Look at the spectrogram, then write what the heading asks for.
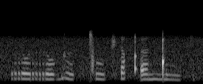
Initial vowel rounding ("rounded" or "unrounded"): rounded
